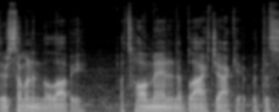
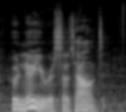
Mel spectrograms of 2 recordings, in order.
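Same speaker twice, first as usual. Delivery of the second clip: ordinary delivery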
